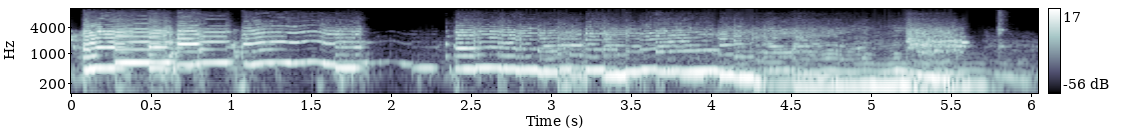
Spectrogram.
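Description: An electric guitar plays a busy run of notes through a small Blackstar amp, each phrase trailed by repeating delay echoes that blur together. The tone is bright and slightly gritty, steady in volume, with no voices.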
